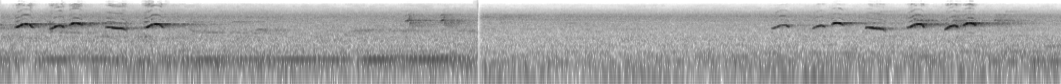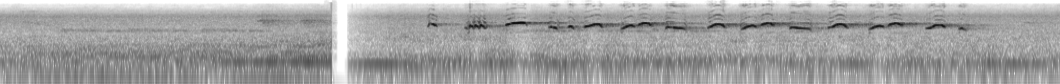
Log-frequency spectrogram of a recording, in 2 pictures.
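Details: Young Javan grey-throated white-eye still learning its song, giving three phrases of rapid, high twittering chirps separated by pauses, the last phrase longest and fullest, with a faint low hum in the background.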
